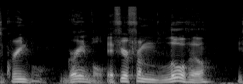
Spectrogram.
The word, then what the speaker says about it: Louisville: you know that you they don't say lewisville no louisville it's all you almost don't even have the e sound it's just louisville louisville louisville it's almost yeah two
